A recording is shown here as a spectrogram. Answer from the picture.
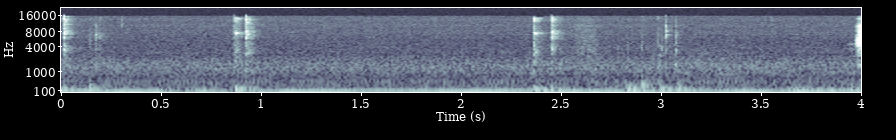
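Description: Near silence with a few faint, sharp clicks spaced about a second apart, from a computer mouse being clicked.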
